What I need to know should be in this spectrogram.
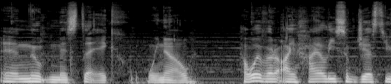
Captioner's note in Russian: Звуки негодующей Айрис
